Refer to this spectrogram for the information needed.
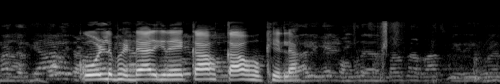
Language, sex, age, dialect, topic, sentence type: Bhojpuri, female, 18-24, Western, agriculture, question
